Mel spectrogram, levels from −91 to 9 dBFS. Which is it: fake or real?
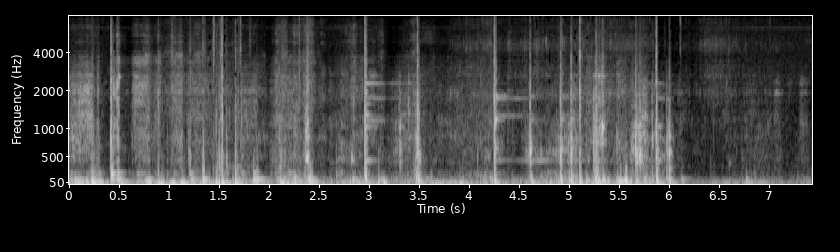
real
